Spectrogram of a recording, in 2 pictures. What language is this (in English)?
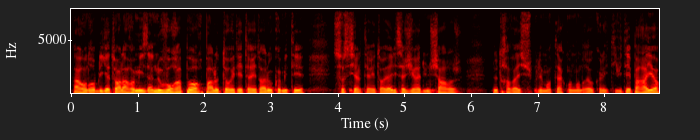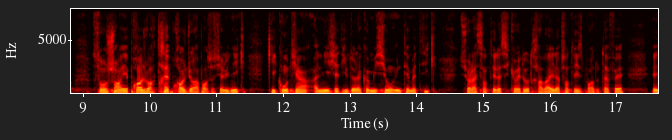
French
